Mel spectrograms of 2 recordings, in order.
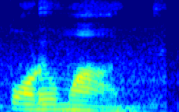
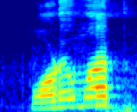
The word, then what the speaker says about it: প্রমাদ: এই স্বাদ সাধিতে, এই স্বাদ পূরণ করতে ঘটে যদি পরমাদ। পরমাদ কথাটা আসল উচ্চারণ হচ্ছে প্রমাদ, প্রমাদ মানে বিপদ, কিন্তু কবিতায় কিছু কিছু শব্দ ছন্দ মেলানোর জন্যে একটু পাল্টিয়ে লেখা হয়।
